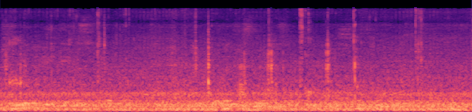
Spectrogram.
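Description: A steady low rumble of background noise, with scattered short clicks and smacks from chewing a mouthful of sandwich.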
